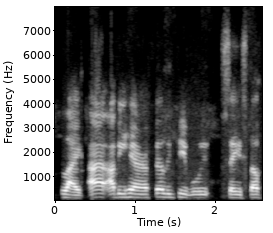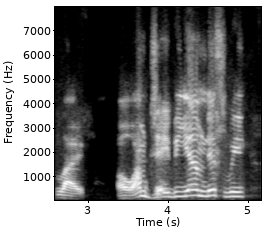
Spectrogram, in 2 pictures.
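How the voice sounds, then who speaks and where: A man with a New York accent speaks at a fairly slow pace in a fairly high pitch, his intonation lively and the sound dry and close with no echo. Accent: New York accent, lighter than his barber's. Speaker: podcast co-host. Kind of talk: casual chat.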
